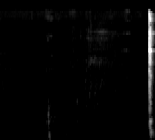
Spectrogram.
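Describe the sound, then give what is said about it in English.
Ice cubes clink against a glass of bourbon and Coke, a soft knock, a faint shuffle, then one sharp, bright rattle. No one speaks. “Rattling around in the glass.”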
